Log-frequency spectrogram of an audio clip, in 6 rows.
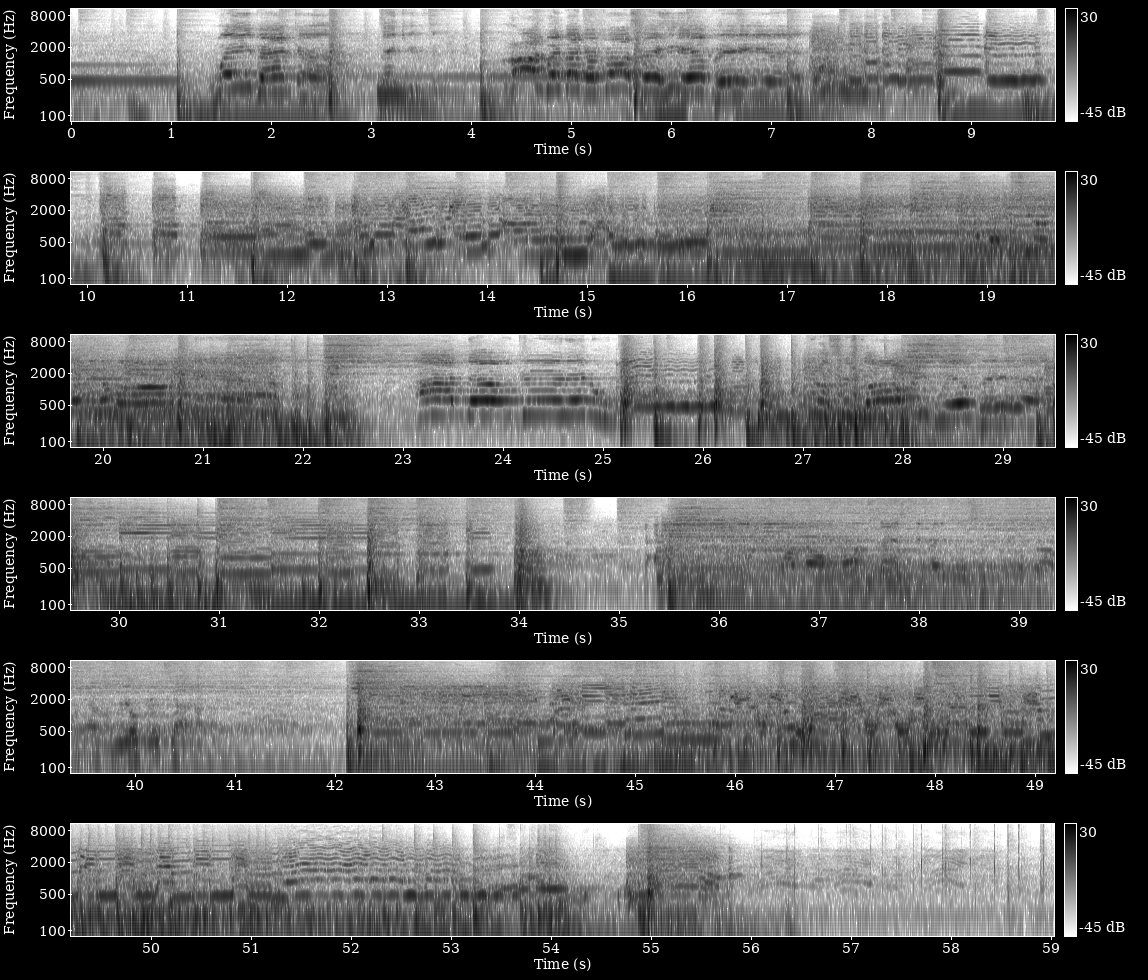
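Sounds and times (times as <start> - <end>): bass guitar: 0.0 - 56.6
drum kit: 0.0 - 56.7
electric guitar lines: 2.9 - 23.1, 25.2 - 56.4.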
